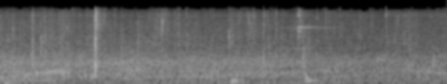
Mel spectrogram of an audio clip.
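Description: Birds calling in woodland over a steady background hiss, with a single sharp click about a second in.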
